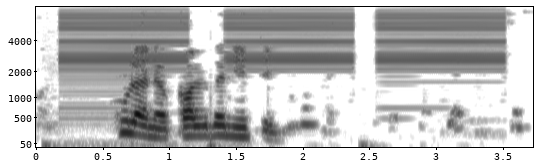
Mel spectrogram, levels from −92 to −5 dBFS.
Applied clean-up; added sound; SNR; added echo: classical method Wiener filter.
